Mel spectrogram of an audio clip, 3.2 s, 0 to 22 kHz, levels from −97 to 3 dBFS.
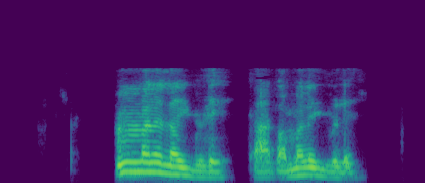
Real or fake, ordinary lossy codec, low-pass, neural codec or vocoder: fake; MP3, 48 kbps; 5.4 kHz; codec, 32 kHz, 1.9 kbps, SNAC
